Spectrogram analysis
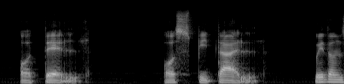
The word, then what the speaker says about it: hotel: So you would say hotel. Okay, you don't say el hotel. I'm exaggerating, of course, but you you got the idea. You would say hotel hospital.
